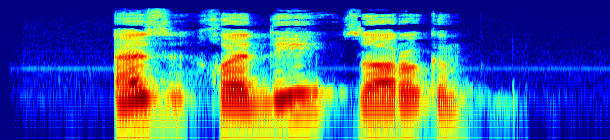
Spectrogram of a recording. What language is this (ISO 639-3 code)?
kur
